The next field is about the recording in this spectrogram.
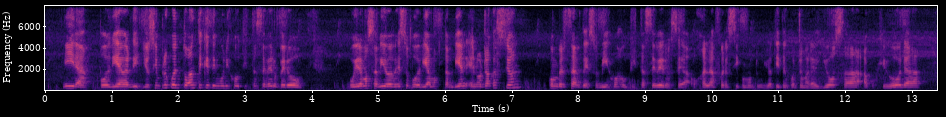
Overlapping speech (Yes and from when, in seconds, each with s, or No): No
